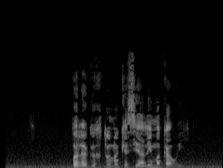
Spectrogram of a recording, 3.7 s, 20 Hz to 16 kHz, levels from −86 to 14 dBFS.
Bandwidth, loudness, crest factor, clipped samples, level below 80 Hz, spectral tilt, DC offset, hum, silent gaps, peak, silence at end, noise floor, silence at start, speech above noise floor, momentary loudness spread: 11 kHz; -34 LUFS; 24 dB; under 0.1%; -70 dBFS; -2.5 dB/octave; under 0.1%; none; none; -14 dBFS; 0.5 s; -60 dBFS; 0.2 s; 25 dB; 8 LU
